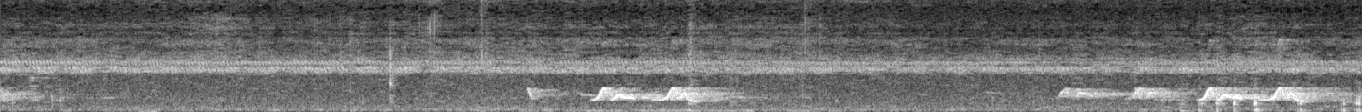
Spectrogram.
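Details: Eastern whip-poor-will singing at night in the Oklahoma mountains, its rolling three-syllable whistle repeated in quick succession, set against a continuous droning insect background.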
